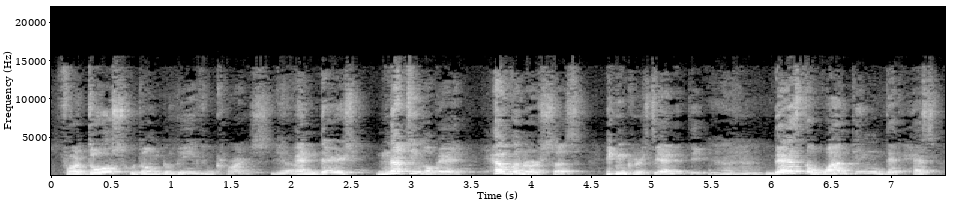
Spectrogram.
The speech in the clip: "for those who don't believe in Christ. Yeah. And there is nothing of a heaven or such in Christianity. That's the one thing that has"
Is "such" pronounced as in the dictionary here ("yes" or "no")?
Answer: no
